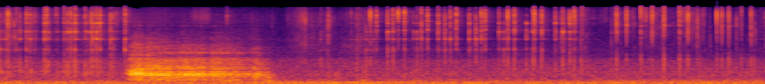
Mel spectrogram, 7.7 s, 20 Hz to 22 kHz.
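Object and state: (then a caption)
Glass salsa jar. Long nails tap quickly and scratch on the glass sides and label of a full glass jar of salsa verde with a metal lid. A steady stream of light, clicky taps runs throughout, broken by a louder, lower scratching rub from about 1.3 to 2.8 seconds.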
